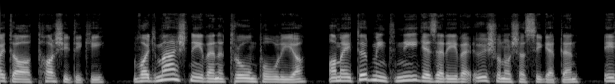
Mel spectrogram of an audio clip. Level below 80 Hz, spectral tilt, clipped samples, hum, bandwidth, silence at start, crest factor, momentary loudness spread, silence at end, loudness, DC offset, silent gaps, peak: -64 dBFS; -5.5 dB/octave; under 0.1%; none; 12 kHz; 0 s; 16 dB; 7 LU; 0 s; -21 LUFS; under 0.1%; none; -4 dBFS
